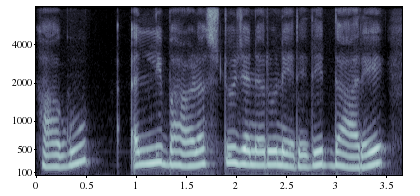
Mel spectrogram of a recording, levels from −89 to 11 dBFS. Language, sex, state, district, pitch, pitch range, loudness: Kannada, female, Karnataka, Bidar, 235 Hz, 220-255 Hz, -15 LUFS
